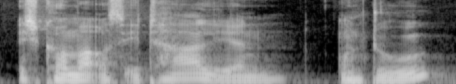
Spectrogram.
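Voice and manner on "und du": ordinary talk, nothing marked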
